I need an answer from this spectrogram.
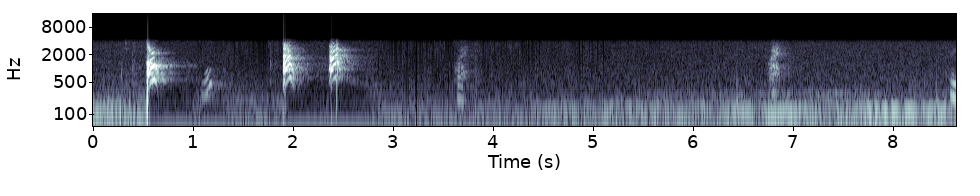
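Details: Puppy playing coy with the camera indoors gives a few short, sharp yips: two close together near the start, another soon after, then fainter ones later, over low steady hum with a person talking to it.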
